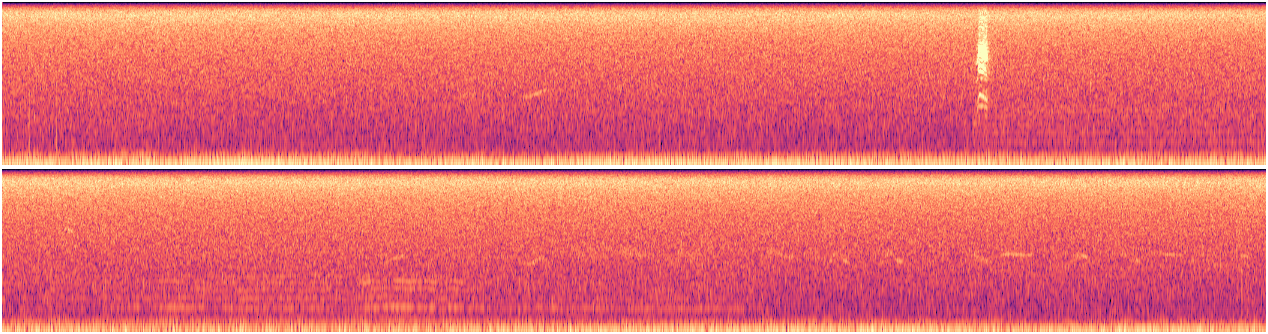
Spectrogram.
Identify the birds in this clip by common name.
Hawaii Amakihi, Eurasian Skylark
